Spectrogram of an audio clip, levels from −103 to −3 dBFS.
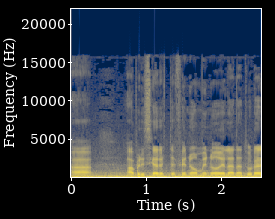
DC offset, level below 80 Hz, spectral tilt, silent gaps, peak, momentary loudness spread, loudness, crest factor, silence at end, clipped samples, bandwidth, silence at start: under 0.1%; -20 dBFS; -7 dB/octave; none; 0 dBFS; 5 LU; -13 LUFS; 12 dB; 0 s; under 0.1%; 16 kHz; 0 s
